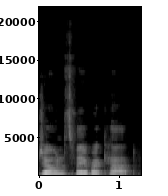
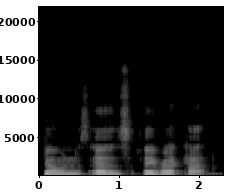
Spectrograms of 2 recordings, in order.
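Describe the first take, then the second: First: Jones is said with no extra syllable. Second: Jones is followed by an extra 'es' syllable. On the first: The possessive is not heard. The speaker calls it wrong. "if you just said Jones' favorite cat, um, it would be confusing" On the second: The possessive is clearly heard. The speaker calls it right. "you need to add the es so that people can tell there's a possessive there"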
